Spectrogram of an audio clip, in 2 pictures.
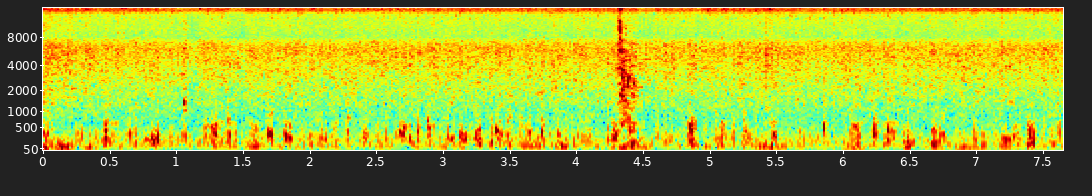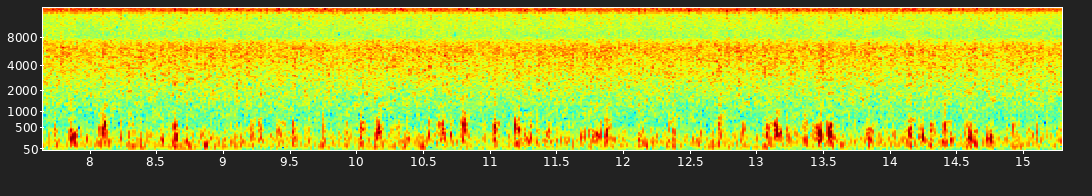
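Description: A car engine hums steadily with a low rumble as it drives.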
